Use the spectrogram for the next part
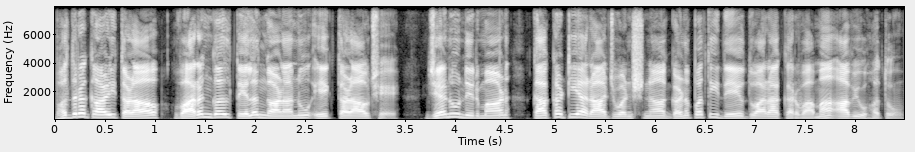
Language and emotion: Gujarati, neutral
